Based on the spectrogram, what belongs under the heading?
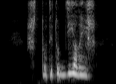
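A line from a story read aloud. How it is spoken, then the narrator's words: Hiss. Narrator (Russian): зашипела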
